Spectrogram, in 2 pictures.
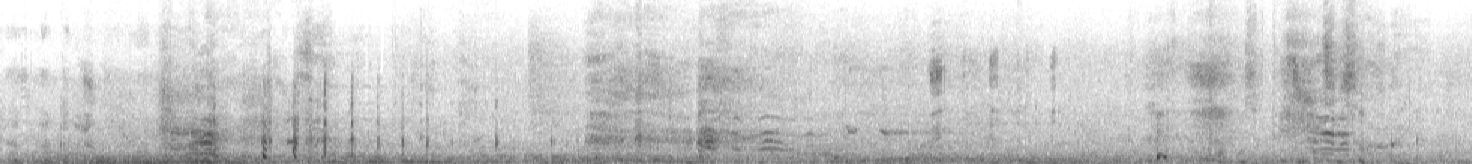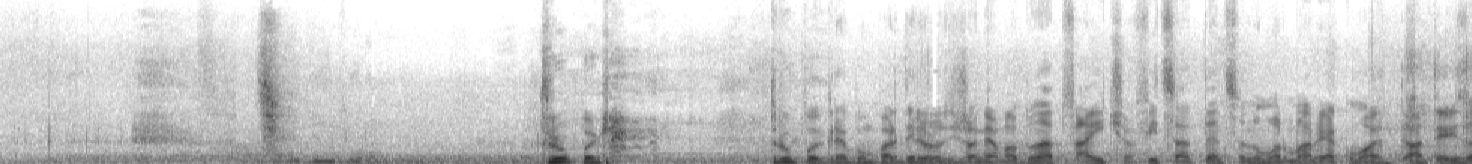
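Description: A young man talks close up with animation.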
